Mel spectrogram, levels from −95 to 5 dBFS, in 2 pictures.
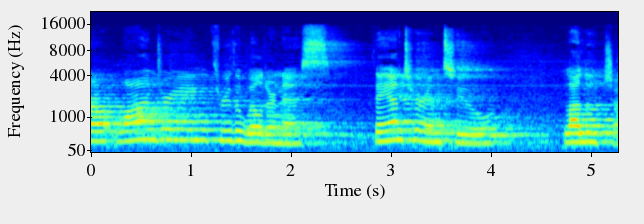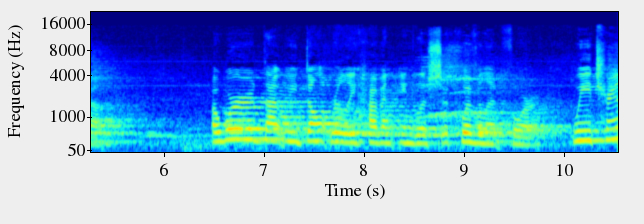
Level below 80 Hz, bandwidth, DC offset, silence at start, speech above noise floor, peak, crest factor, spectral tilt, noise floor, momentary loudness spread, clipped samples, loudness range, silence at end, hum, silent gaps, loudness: -72 dBFS; 16 kHz; under 0.1%; 0 s; 21 dB; -16 dBFS; 18 dB; -4 dB/octave; -54 dBFS; 15 LU; under 0.1%; 2 LU; 0 s; none; none; -34 LUFS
